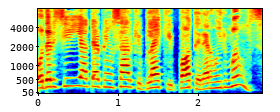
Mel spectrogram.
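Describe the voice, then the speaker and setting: A female-sounding voice in a put-on character voice speaks at a moderate pace with a fairly high pitch, in a very clean recording with a silent background. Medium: read story.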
